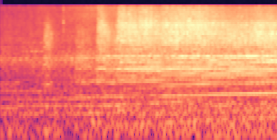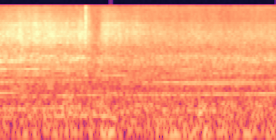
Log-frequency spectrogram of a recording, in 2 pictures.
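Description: Car engine at full throttle heard from inside the cabin, picking up about a second in and then climbing slowly and steadily in pitch as the car accelerates hard.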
